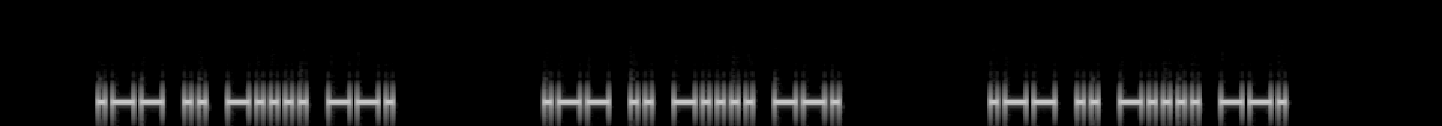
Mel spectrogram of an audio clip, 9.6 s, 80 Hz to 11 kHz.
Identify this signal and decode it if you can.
Morse code, heard as a keyed tone, about 25 wpm, 700 Hz. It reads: WI6G WI6G WI6G
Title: USA Call Signs - 4 Characters - Repeated 3x - 25wpm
